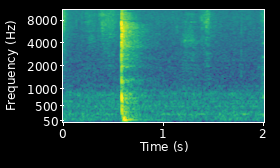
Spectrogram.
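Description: A single short knock about half a second in, a dull thud with a sharp click on top, as a ball of beet dough drops into a glass bowl.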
